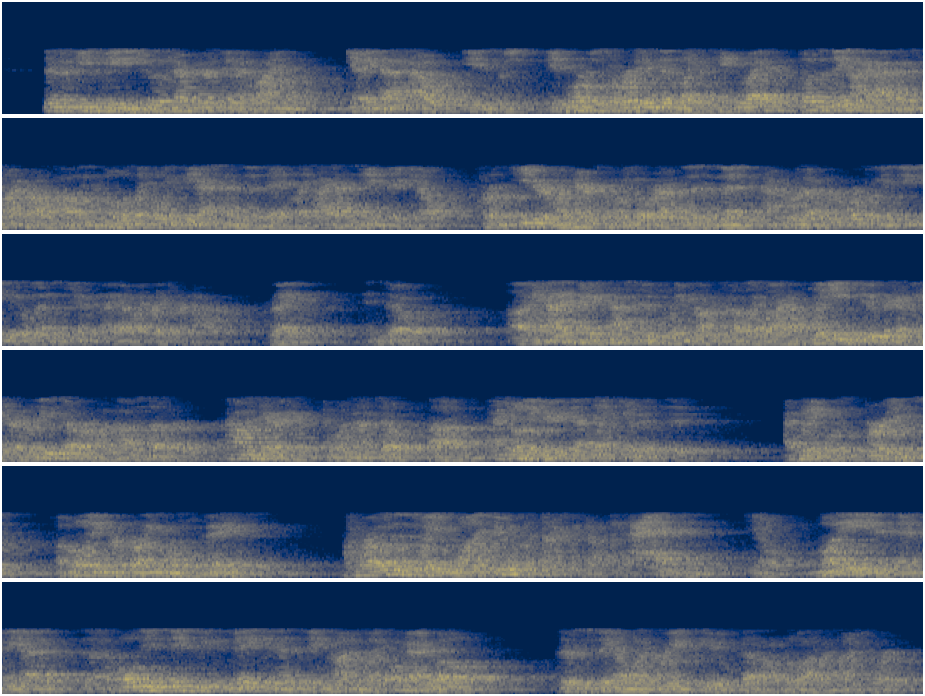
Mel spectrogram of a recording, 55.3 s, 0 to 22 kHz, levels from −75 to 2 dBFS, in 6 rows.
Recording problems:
room echo; strong; dies away in 1.9 s
off-mic speech; far
garbled, watery; badly; nothing above 4 kHz

